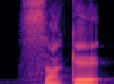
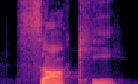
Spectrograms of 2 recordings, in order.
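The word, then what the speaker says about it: 酒: This word is pronounced sake, sake, sa, ke, sake. Note that the pitch is low to high, sake, and each syllable has the same length.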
